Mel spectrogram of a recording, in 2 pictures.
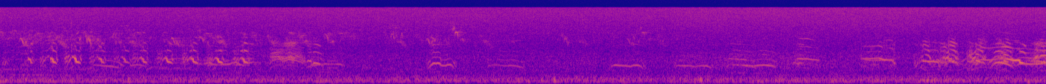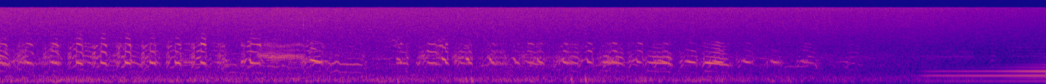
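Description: A flock of goose-like waterbirds calling, many short overlapping calls in bouts, thickest through the middle and second half before thinning out near the end, over a steady low background rumble.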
